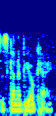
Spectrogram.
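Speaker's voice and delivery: hushed reassurance to a weeping woman; gentle reassurance. Retold or imitated. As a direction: say it like a stranger soothing you. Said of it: "she just said".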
